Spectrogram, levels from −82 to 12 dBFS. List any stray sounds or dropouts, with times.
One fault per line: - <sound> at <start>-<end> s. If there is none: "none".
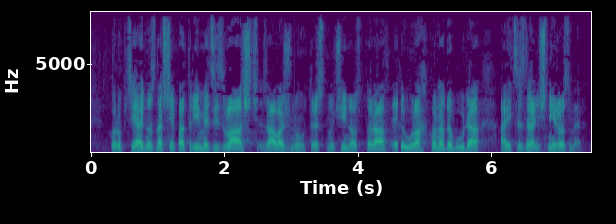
- dropout at 4.6-4.7 s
